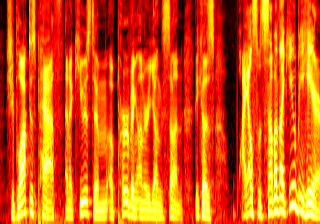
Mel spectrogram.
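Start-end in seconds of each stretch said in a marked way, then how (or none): 3.9-6.5 high, crazy, unhinged voice. Reading a story of a woman confronting a man on holiday, crazy Karen voice. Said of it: "That's the voice crazy. I decided to give her".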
